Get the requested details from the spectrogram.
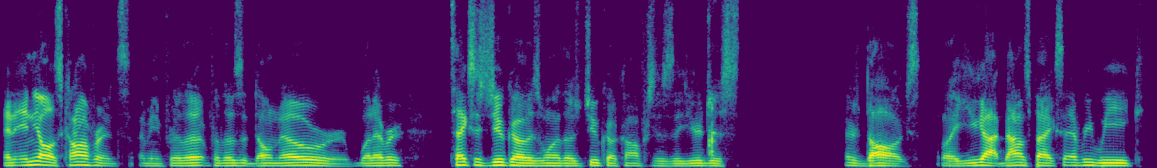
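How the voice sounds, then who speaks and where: A man's voice: mid-range voice, fairly even intonation, dry recording. A young man with a mid-range voice hosts a casual interview in a friendly, easygoing way. He is recorded close and dry. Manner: laid-back, chummy, quick to agree. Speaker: podcast host.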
